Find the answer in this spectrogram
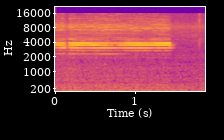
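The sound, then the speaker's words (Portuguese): A single long car horn blast on a road after a truck alongside cut off a driver in the next lane, steady and fairly loud, holds for about a second and a half over low traffic rumble, then cuts off, leaving engine noise. “caminhão que tá do lado e cortou o cara que tá na pista do lado. Vai fazer parte desse episódio”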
